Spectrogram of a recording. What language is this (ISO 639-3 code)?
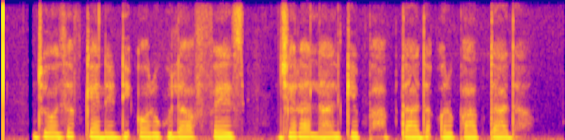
urd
